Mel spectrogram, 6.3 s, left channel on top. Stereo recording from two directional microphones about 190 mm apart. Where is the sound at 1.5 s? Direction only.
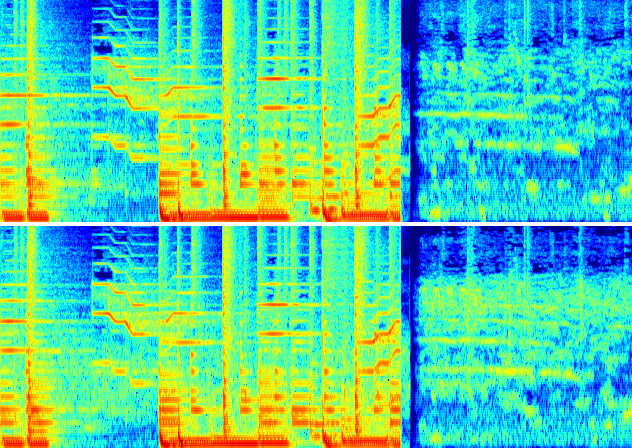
Centre (ahead or behind).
